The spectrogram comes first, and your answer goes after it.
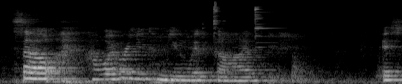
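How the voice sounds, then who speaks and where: Moderate-paced speech from a woman amid audible room echo and noticeable background noise. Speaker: author and devotional speaker. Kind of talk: devotional talk.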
